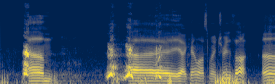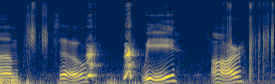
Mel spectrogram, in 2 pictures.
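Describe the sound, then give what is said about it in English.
A small German Shepherd running around at the grandparents' home being visited barks and yips in scattered high-pitched bursts, some rising and falling like whines, while a person talks intermittently between and over the barks. “They have like apparently there's a little dog running around.”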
